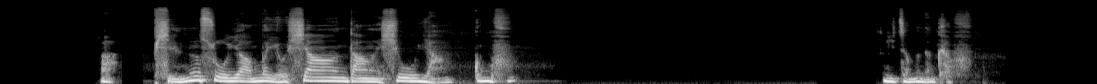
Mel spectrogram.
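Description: An elderly man speaks calmly and close into a microphone, in short phrases with pauses.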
